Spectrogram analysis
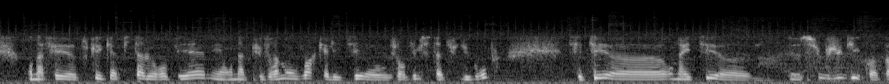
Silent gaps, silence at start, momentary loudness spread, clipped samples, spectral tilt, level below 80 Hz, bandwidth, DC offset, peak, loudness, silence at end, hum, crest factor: none; 0 s; 8 LU; under 0.1%; -5.5 dB/octave; -44 dBFS; 13 kHz; under 0.1%; -4 dBFS; -22 LUFS; 0 s; none; 18 dB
